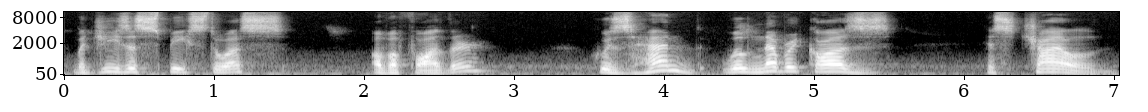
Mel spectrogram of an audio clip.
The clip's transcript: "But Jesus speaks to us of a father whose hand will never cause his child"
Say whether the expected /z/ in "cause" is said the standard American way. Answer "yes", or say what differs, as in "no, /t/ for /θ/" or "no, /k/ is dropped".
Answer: yes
